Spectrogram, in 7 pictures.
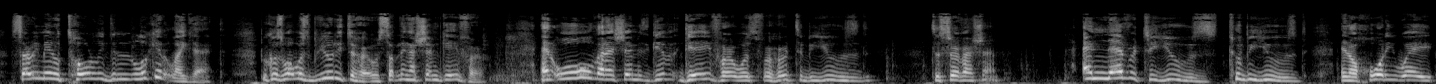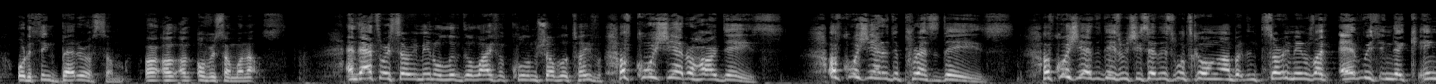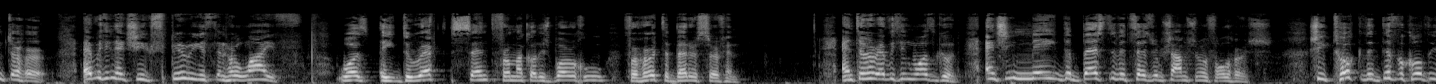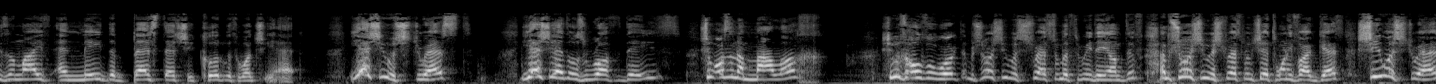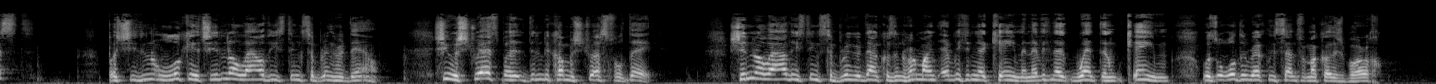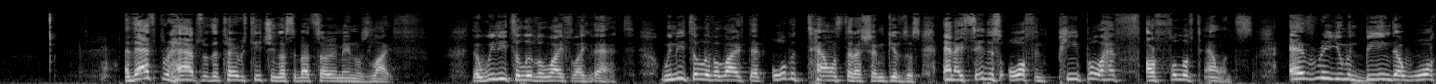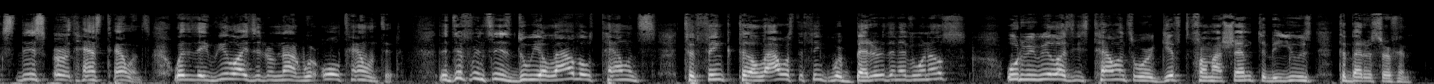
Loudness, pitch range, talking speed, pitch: -20 LUFS, 185-245 Hz, 215 wpm, 215 Hz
